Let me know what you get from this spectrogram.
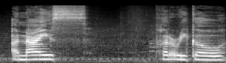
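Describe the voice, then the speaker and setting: Music plays in the background. A woman is speaking. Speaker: vlogger. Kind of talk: casual vlog chat. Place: home room. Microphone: phone near.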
